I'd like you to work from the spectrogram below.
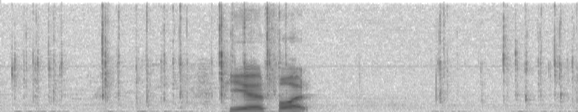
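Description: Clicky taps on a computer keyboard come in irregular bursts, close and fairly quiet, as someone types a link label into code. Someone speaks briefly over them midway.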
